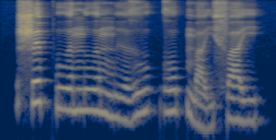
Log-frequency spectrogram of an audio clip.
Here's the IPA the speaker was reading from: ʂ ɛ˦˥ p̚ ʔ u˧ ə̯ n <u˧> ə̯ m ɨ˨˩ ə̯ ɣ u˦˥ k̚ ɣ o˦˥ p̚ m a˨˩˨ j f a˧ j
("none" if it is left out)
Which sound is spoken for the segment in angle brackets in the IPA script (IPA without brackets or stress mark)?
u˧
